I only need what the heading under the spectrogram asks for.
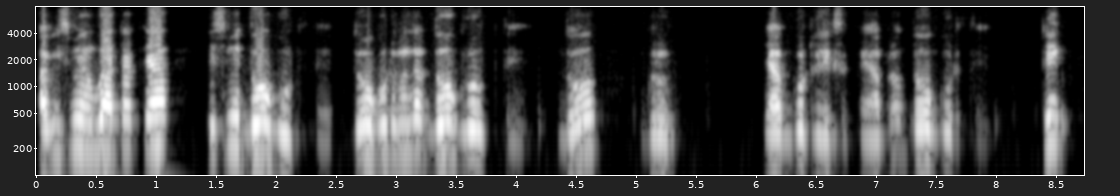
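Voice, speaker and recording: A man teaching a school history class. He asks his students questions and answers them himself, and he repeats the key terms slowly. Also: high-pitched, sing-song, gravelly, darkish tone, no room sound, highs cut off. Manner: repeats key terms slowly, with a filler word after each point. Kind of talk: classroom lecture.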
